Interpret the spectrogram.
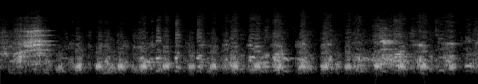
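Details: Flamingos calling: a dense, overlapping chorus of nasal, honking and gabbling notes from many birds, continuous with no gaps throughout.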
